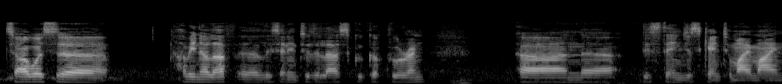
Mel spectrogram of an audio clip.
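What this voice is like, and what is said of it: Non-native accent in English. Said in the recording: “apologies for my accent. This audio is going to be probably kind of a pain for you guys”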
